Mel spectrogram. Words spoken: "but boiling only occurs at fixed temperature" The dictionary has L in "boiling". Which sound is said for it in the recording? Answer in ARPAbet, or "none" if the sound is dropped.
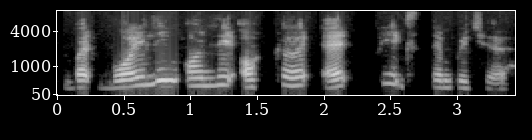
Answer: L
